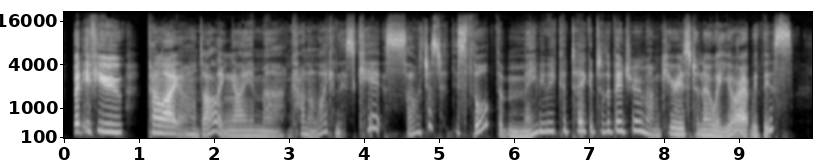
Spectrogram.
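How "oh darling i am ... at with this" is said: exaggerated seductive voice, laid on thick, lower pitch. A speaker demonstrates asking a partner to move to the bedroom, seductive tone laid on thick. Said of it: "I'm laying it on a little bit thick".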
